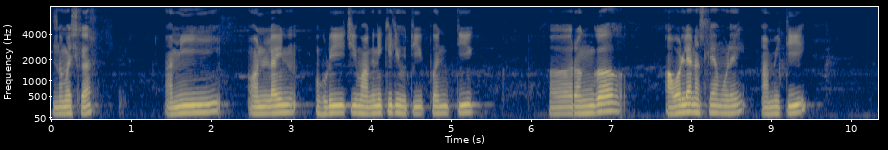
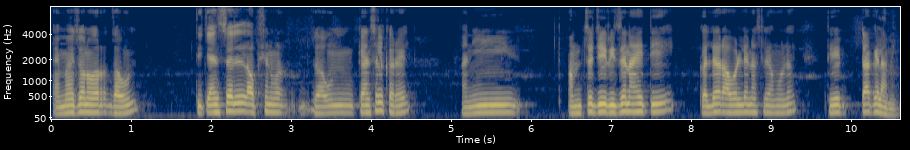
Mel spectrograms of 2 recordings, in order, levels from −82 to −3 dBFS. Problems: background sounds at intervals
